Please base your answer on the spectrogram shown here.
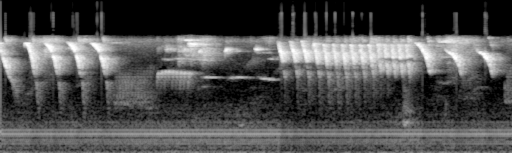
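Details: Local canary in song after moulting: quick downward-swept notes, a brief lower whistled phrase, then rapid repeated high notes and more sweeps, over a constant low hum.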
